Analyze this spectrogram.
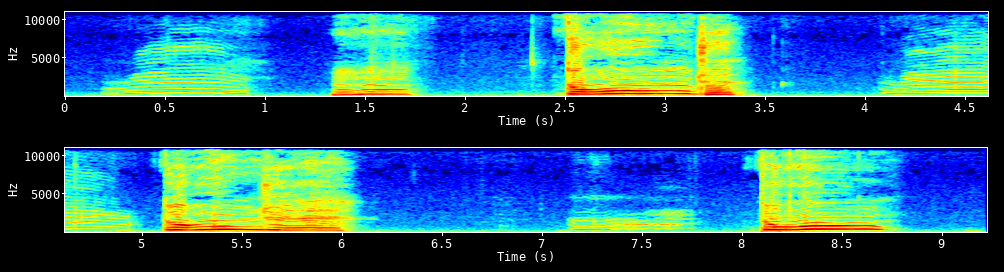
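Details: Pet Munchkin cat called Dongjae meowing repeatedly: a run of six or seven clear, arched meows, some soft and rounded, others louder and more strained, spaced roughly a second apart with brief silences between.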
